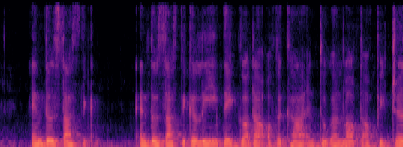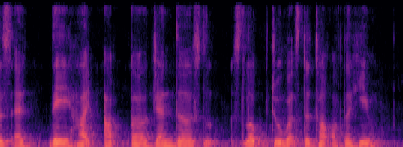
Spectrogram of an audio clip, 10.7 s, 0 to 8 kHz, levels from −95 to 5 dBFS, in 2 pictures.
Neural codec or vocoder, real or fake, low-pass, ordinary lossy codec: codec, 16 kHz, 4.8 kbps, FACodec; fake; none; none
